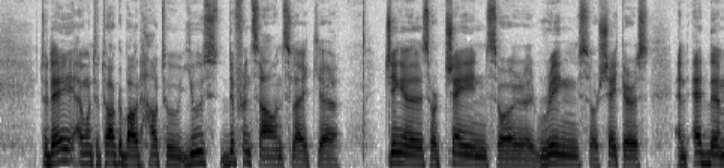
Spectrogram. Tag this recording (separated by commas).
Speech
